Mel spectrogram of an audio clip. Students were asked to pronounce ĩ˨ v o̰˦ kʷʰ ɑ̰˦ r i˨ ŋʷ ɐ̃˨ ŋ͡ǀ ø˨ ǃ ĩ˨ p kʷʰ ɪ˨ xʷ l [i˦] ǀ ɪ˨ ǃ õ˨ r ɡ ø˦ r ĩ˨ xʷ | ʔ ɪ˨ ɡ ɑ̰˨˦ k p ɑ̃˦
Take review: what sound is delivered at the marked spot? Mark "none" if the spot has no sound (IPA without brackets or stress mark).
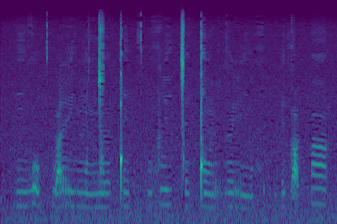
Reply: i˦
